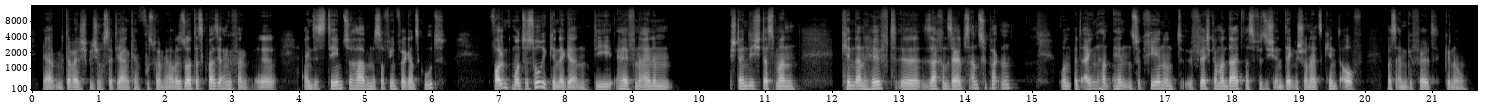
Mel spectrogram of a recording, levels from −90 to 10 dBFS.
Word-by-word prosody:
Ja, - - +1
mittlerweile 100 0 0
spiele 105 +1 -8
ich 110 - -5
auch 100 - -11
seit - - -4
Jahren - - +2
kein 100 -1 -8
Fußball 110 0 -4
mehr, 100 -1 -4
aber 110 - +3
so 115 - +4
hat 125 - +1
das - - 0
quasi 125 0 +4
angefangen. 125 -6 -4
Äh, 105 0 0 0.4
ein 110 0 -2
System 130 +7 +2
zu 130 -1 -2
haben, 125 0 +3
ist 125 -1 -3
auf - - -5
jeden 120 -1 -3
Fall 105 - +1
ganz 105 0 -1
gut. 160 +5 -7 0.7
Vor 130 - +8
allem 170 0 0
Montessori-Kindergärten, 125 - +1
die 105 -1 -1
helfen 120 +1 +1
einem 115 0 0 0.9
ständig, 130 +1 0
dass 115 +2 +2
man 115 -1 +2 0.7
Kindern 130 -2 +3
hilft, 135 +6 +1
äh, 115 -1 +3
Sachen 120 -1 0
selbst 115 +2 +3
anzupacken 150 +2 -4 0.7
und 120 -1 -3
mit 115 - -2
eigenen 130 +1 -1
Hand 130 -3 -4
Händen 130 0 -2
zu 125 - -4
kreieren 140 0 +1
und 125 -2 -4
vielleicht 115 +1 0
kann 130 - 0
man 115 -1 +2
da 120 0 +7
etwas 115 -2 -4
für 105 - -9
sich 105 +1 -4
entdecken 105 -1 0
schon 110 +1 -1
als 105 -1 -1
Kind 115 -1 -3
auf 110 -1 +2 0.4
was - - -3
einem 100 0 -3
gefällt, 100 0 -2
genau. - - -4
120 Hz, 185 wpm, -24 LUFS, 105-130 Hz, 0.9 s, Vor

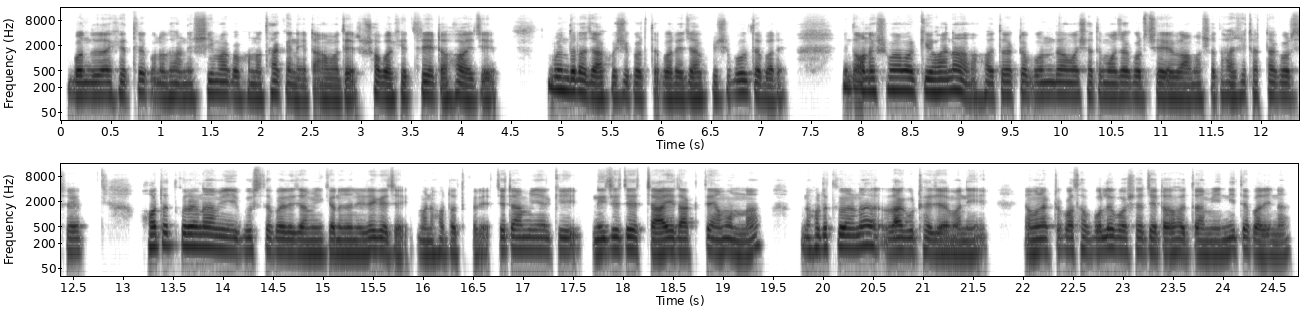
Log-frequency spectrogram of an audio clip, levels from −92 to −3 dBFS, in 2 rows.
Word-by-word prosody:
বন্ধুদের 130 0 +4
ক্ষেত্রে 135 +2 -2
কোনো 120 - -3
ধরনের 120 -1 -2
সীমা 140 -1 0
কখনো 120 -1 -1
থাকে 135 -2 -1
না 110 - -2
এটা 105 - -6
আমাদের 110 +1 0 0.2
সবার 120 -4 +3
ক্ষেত্রেই 125 +2 0
এটা 110 -2 -1
হয় 120 -4 +3
যে 110 - 0 0.6
বন্ধুরা 160 -4 +5
যা 120 - +5
খুশি 125 +1 -3
করতে 120 0 -2
পারে 115 0 +2
যা 115 - +3
খুশি 125 0 -7
বলতে 140 -3 +2
পারে 110 +2 -1 0.6
কিন্তু 95 - -2
অনেক 160 0 +2
সময় 170 -1 +2
আমার 165 -2 +5
কি 160 - +3
হয় 155 +1 +3
না 165 - +4 0.2
হয়তো 125 0 -1
একটা 135 - -3
বন্ধু 130 +1 0
আমার 125 0 0
সাথে 130 0 -3
মজা 125 0 +2
করছে 120 0 -2 0.2
বা, 115 - +1
আমার 115 +1 -4
সাথে 120 +2 -6
হাসি 125 +2 -2
ঠাট্টা 130 0 -3
করছে। 125 +1 -1 0.8
হঠাৎ 170 +2 +3
করে 170 0 +7
না - - +5
আমি 145 -1 +1 0.2
বুঝতে 135 +1 -3
পারি 125 -1 +3
যে - - +4
আমি 120 0 0
কেন 120 -1 +2
জানি 120 0 +1
রেগে 135 -2 +3
যাই 115 - -3 0.2
মানে 115 0 -2
হঠাৎ 120 0 -3
করে। 110 +2 -6
যেটা 140 +1 0
আমি 140 0 -1
আরকি 135 +1 -3 0.3
নিজে 130 +3 +2
যে 140 - +6 0.2
চাই 120 +1 +6
রাগতে 125 +3 -2
এমন 125 0 +1
না, 125 - 0 0.4
মানে 135 - -5
হঠাৎ 155 0 0
করে 155 -1 +6
না 175 - +4 0.3
রাগ 135 0 +6
উঠে 130 0 -3
যায় 130 - +2
মানি 115 +1 -1 0.5
এমন 120 +1 +3
একটা 130 +2 -8
কথা 135 +1 -1
বলে 135 +3 +3
বসে 130 0 -1
যেটা 125 -1 +1
হয়তো 120 -1 -2
আমি 115 0 -3
নিতে 135 +2 -1
পারি 110 -1 +1
না। 110 - -4
125 Hz, 210 wpm, -22 LUFS, 120-135 Hz, 0.8 s, করে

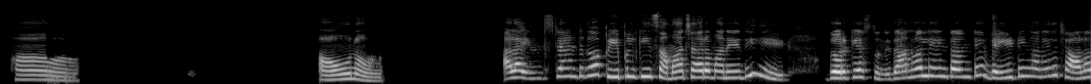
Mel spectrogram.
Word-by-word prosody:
ఆ! 215 -6 -5 2.5
అవునవును. 215 -7 -1 1.3
అలా 320 +2 +4
ఇన్స్టాంట్‌గా 375 +8 -3
పీపుల్‌కి 360 +1 +2
సమాచారమనేది 315 - +1 0.8
దొరికేస్తుంది. 295 -3 +4
దానివల్లేంటంటే, 370 +3 +1 0.2
వెయిటింగనేది 370 +6 -2
చాలా 290 +3 +3
320 Hz, 55 wpm, -22 LUFS, 275-370 Hz, 2.5 s, అలా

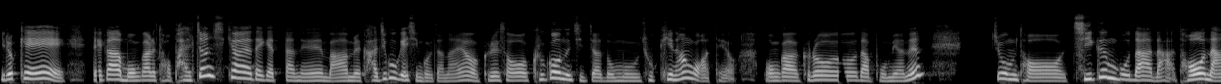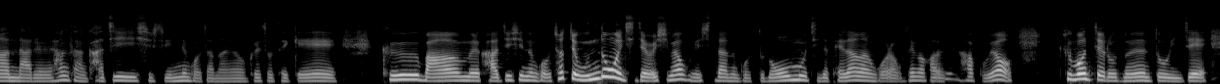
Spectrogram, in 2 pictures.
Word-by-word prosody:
이렇게 255 - +4 0.3
'내가 225 +2 +4
뭔가를 190 +1 +1
더 180 0 -9
발전시켜야 300 - +2
되겠다.'는 180 -5 -3
마음을 170 +3 -2
가지고 260 - -2
계신 195 -6 -1
거잖아요. 160 +4 -5
그래서 185 -1 -2
그거는 240 0 +3
진짜 170 -3 -6
너무 165 +1 -5
좋긴 195 +6 -2
한 290 - +3
것 290 - +1
같아요. - - -9 0.3
뭔가 175 0 0
그러다 195 -2 -1
보면은 165 - 0 0.7
좀 255 -4 +2
더 165 -3 -2
지금보다 240 - +3
나 170 +1 -5
더 230 +5 +7
나은 165 -8 +1
나를 150 -1 -8
항상 180 -3 -8
가지실 170 +3 -7
수 150 0 -17
있는 165 +3 -6
거잖아요. 140 -1 -13
그래서 155 -1 -14
되게 155 +1 -7 0.5
그 225 +1 +4
마음을 180 +1 +1
가지시는 185 +3 -4
거 165 -1 -5
1 280 - -1
째 270 - +3
운동을 265 - +7
진짜 180 -3 -4
열심히 175 +6 -2
하고 230 -5 -1
계신다는 165 -1 -8
것도 150 0 -15
너무 195 +6 0
진짜 155 -4 -11
대단한 180 0 -3
거라고 145 -1 -10
생각하 175 -1 -8 0.2
하고요. 180 +5 -3 0.5
2 235 - 0
번째로는 175 -8 +3
또 165 0 -4
인제 150 +3 -2
180 Hz, 325 characters per minute, -24 LUFS, 165-210 Hz, 0.7 s, 더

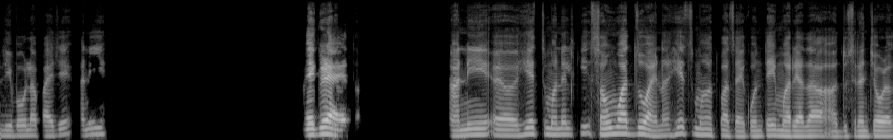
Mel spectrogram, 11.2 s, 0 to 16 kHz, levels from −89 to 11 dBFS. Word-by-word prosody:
निभवला 130 +1 -5
पाहिजे. 130 +6 -6
आणि 160 +5 -7 2.5
वेगळे 155 +4 +8
आहेत. 135 -4 +4 1.2
आणि 140 +3 +1 0.2
अ, 145 - -4 0.3
हेच 165 +2 -3
म्हणेल 155 0 -3
की 185 +1 -7
संवाद 165 +2 +2
जो 170 -1 +1
आहे 135 -4 +3
ना, 135 +2 -5
हेच 175 +5 -5
महत्त्वाचं 140 -5 -4
आहे. 115 - -3
कोणत्याही 125 +2 -3
मर्यादा 125 -1 +1 0.2
अ, - - -4
दुसऱ्यांच्या 125 0 -1
135 Hz, 115 wpm, -24 LUFS, 125-160 Hz, 2.5 s, वेगळे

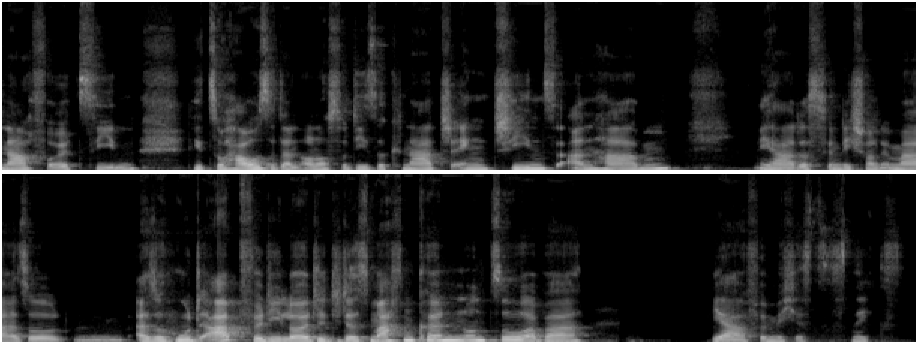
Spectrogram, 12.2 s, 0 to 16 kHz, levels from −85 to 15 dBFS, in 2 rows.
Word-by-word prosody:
nachvollziehen, 160 -1 -5 0.4
die 175 - -2
zu 175 0 -3
Hause 185 +2 +4
dann 155 -2 -4
auch - - -5
noch 160 +1 -3
so 160 0 -9
diese 165 0 -5
knatschengen 165 0 -5
Jeans 185 +1 +1
anhaben. 165 +5 -3 0.5
Ja, 155 -2 -3
das 160 0 -6
finde 165 0 -6
ich 170 - -8
schon 165 - -7
immer 160 -1 -4
also, 155 0 -3
hm, 250 +1 -13
also, 170 +1 +1
Hut 215 -1 +5
ab - - +4
für 200 - +3
die 180 - 0
Leute, 175 +2 +4
die 170 - -9
das 175 +1 +1
machen 200 +7 +5
können 230 0 +7
und 225 +1 +5
so, 235 -1 +5
aber 180 -1 -2 0.8
ja, 160 -5 -1
für 160 +2 -10
mich 165 0 -8
ist 170 0 -17
das 150 - -20
nix. 165 -2 -12
170 Hz, 190 wpm, -19 LUFS, 160-185 Hz, 0.8 s, können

